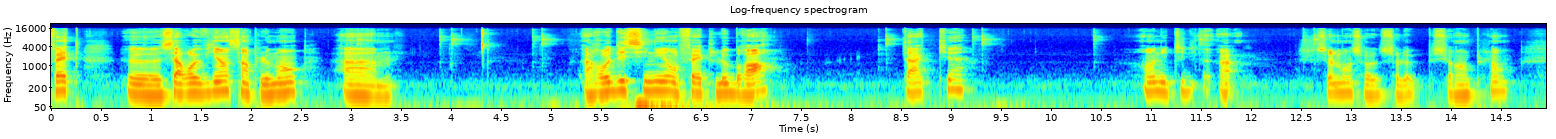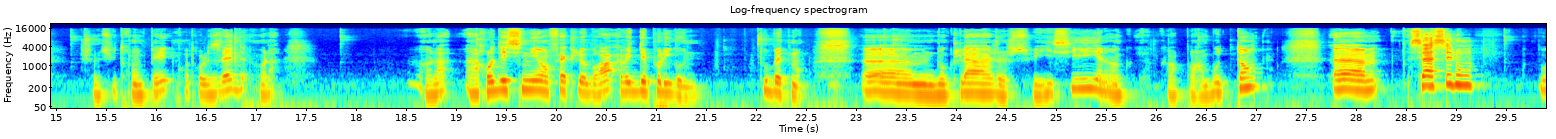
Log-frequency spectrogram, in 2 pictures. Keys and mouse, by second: 0.9 click, 2.9 click, 7.1 ctrl+click, 9.1 click, 10.3 click, 12.5 click, 15.1 click, 16.5 ctrl+z, 17.7 click, 21.1 click, 23.2 click, 24.3 click, 26.3 ctrl+click, 29.4 ctrl+click.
